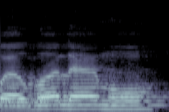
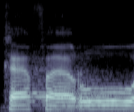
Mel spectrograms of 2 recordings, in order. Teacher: Perbedaan makhraj wawu dan mat wawu. Makhraj wawu berada di dua bibir, yaitu bertemunya bibir atas dan bibir bawah. Sedangkan makhraj mat wawu berada di rongga tenggorokan dan mulut.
